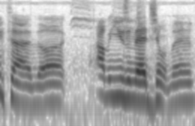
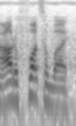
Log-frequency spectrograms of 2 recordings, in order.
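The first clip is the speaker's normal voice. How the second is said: normal talking voice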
